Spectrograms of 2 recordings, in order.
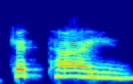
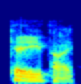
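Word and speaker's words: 携帯: Let's just get this pronunciation of mobile phone correct though. Keitai. Keitai. Okay, yeah. keitai. Yeah, I've got a feeling ketai is a rude word in Japanese.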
